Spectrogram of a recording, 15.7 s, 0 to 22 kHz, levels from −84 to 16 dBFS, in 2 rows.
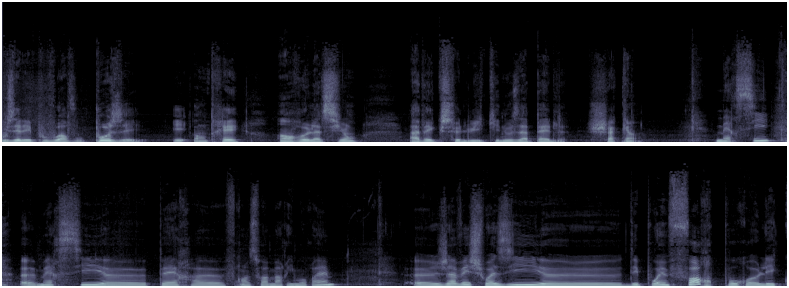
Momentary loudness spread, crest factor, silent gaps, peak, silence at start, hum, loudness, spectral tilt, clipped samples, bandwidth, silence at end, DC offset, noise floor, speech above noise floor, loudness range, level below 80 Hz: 12 LU; 20 dB; none; -6 dBFS; 0 s; none; -26 LUFS; -6 dB/octave; under 0.1%; 17 kHz; 0.1 s; under 0.1%; -52 dBFS; 27 dB; 6 LU; -56 dBFS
